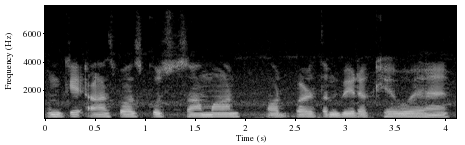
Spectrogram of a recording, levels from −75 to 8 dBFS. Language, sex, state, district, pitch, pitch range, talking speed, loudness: Hindi, male, Uttar Pradesh, Lalitpur, 120 Hz, 115-120 Hz, 160 wpm, -16 LUFS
